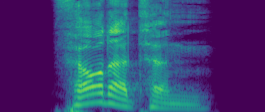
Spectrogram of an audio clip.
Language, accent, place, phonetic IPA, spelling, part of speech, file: German, Germany, Berlin, [ˈfœʁdɐtn̩], förderten, verb, De-förderten.ogg
- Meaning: inflection of fördern: 1. first/third-person plural preterite 2. first/third-person plural subjunctive II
